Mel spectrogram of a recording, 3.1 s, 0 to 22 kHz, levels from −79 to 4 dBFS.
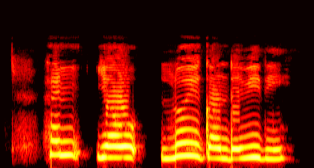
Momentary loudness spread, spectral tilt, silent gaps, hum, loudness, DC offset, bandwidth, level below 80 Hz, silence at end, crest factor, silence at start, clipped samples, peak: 8 LU; -5.5 dB/octave; none; none; -10 LUFS; under 0.1%; 7.8 kHz; -56 dBFS; 0.3 s; 10 dB; 0.45 s; under 0.1%; 0 dBFS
